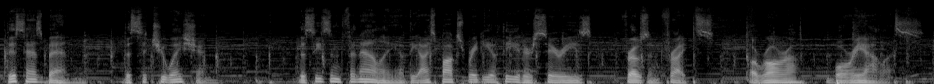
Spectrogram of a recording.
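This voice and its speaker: A man's voice: low-pitched, lively intonation, moderate pace. A man announcer giving a scripted end-credits narration for an audio drama. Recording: guitar music behind the voice.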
